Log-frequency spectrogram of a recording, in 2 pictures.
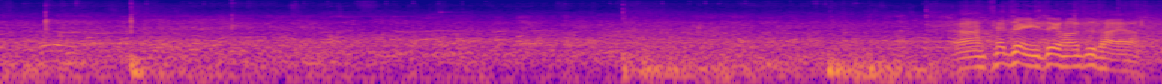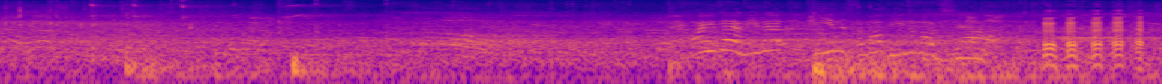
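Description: A table tennis ball clicks against paddles and a table.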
